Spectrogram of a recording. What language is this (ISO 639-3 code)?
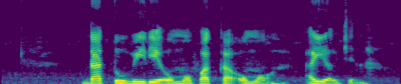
hux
